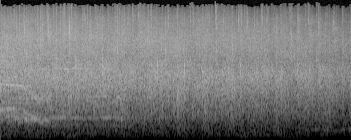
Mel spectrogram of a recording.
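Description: Sustained audience applause, a dense wash of many hands clapping at steady volume for several seconds, tapering slightly toward the end, with no talking over it.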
